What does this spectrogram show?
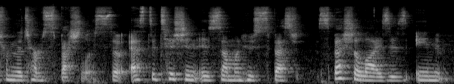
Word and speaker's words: esthetician: in the textbook, is esthetician. And be careful the spelling here. It's ESTHETICIAN. ESTHETICIAN. I have to double check that spelling myself. Esthetician, tricky to pronounce as well. That comes from the term beauty, the Greek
